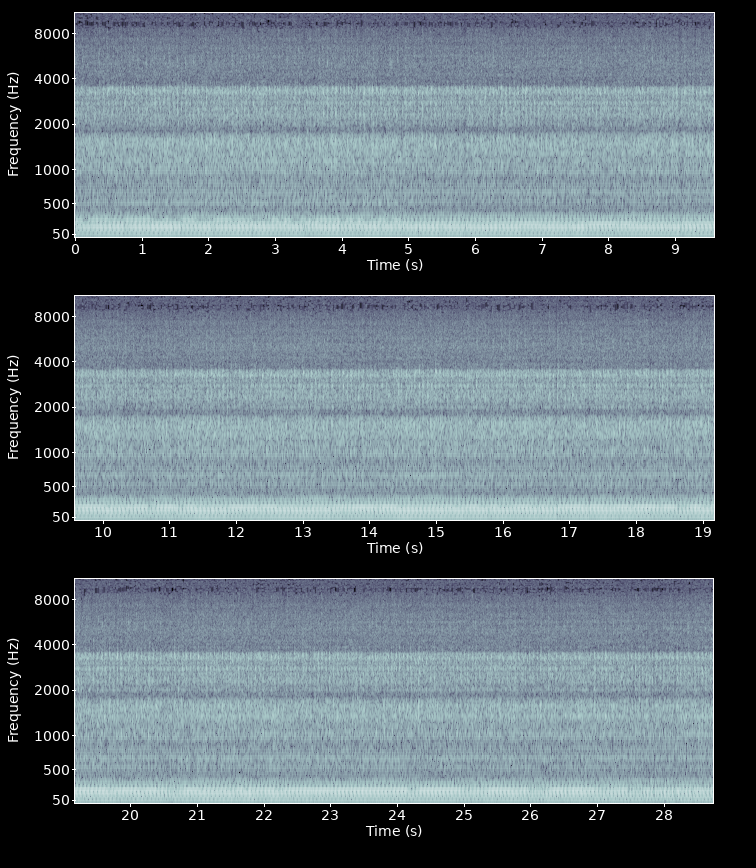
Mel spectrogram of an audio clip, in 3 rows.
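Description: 2018 Porsche 911 GT3 Touring (991.2) 4.0-litre naturally aspirated flat-six idling steadily through its twin centre exhausts, still warming up after a cold start.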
